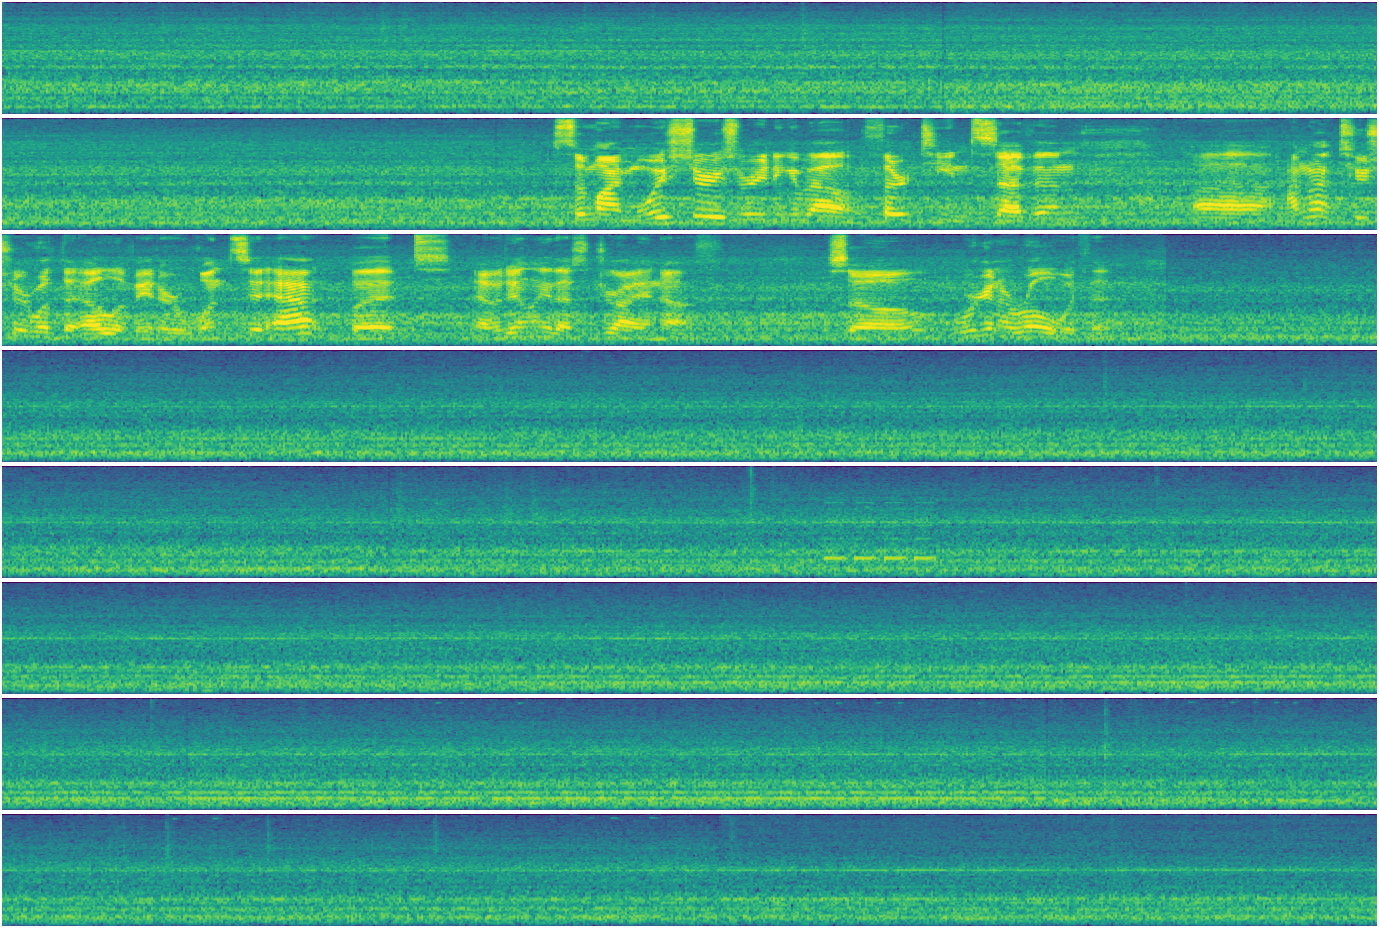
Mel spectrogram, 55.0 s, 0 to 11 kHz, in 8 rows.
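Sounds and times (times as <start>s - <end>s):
combine harvester drone: 0.0s - 55.0s
faint high whine: 29.4s - 35.2s.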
